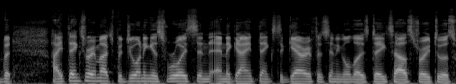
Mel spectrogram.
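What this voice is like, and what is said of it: Hoarse, fading voice. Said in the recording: “lose my voice”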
